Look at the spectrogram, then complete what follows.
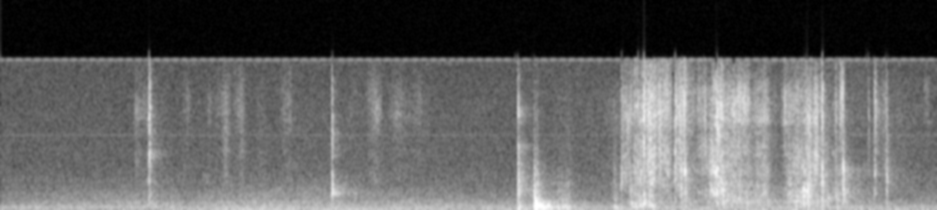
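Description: A few small clicks, then a sharp knock a little past four seconds in as glass shaker bottles are handled on the table. After that comes a couple of seconds of paper crinkling and rustling as a sheet of printed peel-off labels is handled.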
